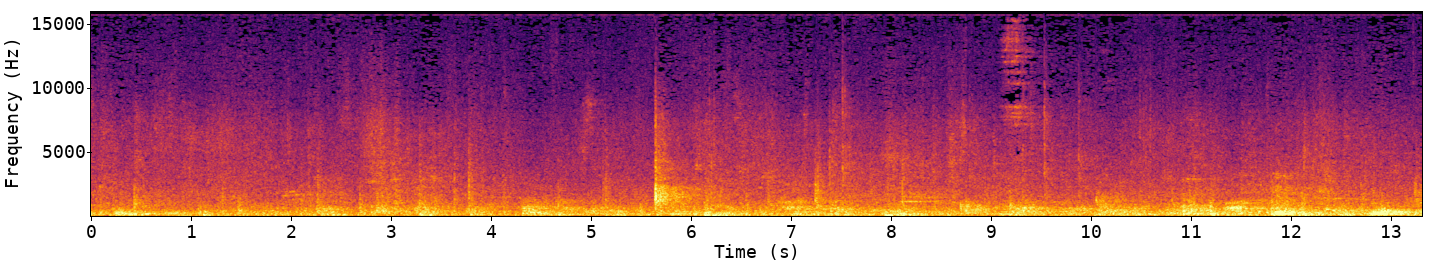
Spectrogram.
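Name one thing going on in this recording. Voices murmur in a large echoing hall.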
